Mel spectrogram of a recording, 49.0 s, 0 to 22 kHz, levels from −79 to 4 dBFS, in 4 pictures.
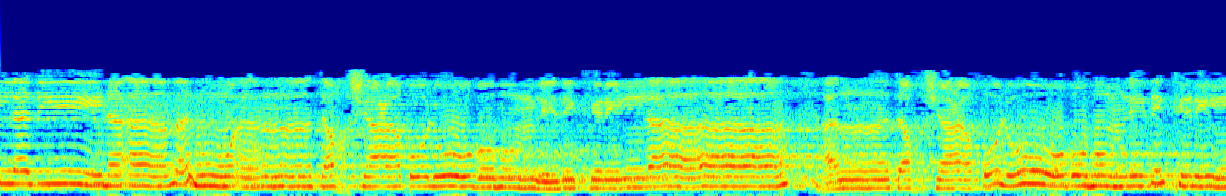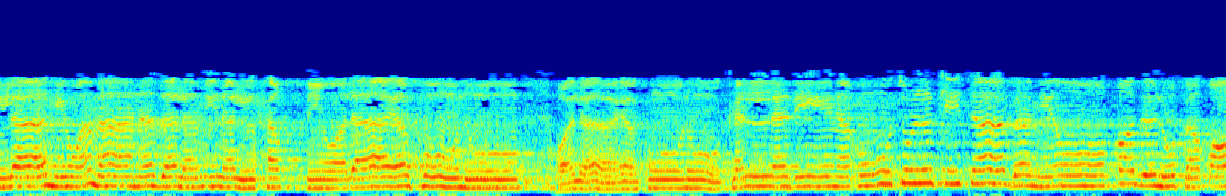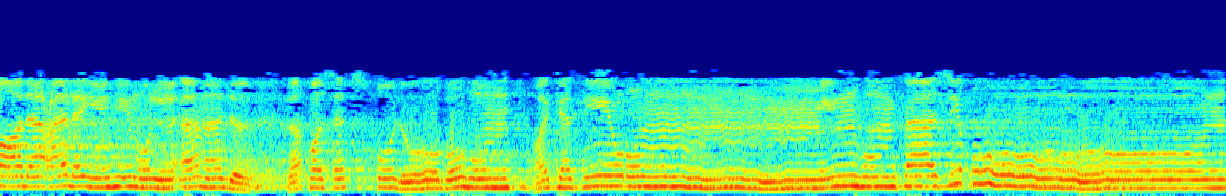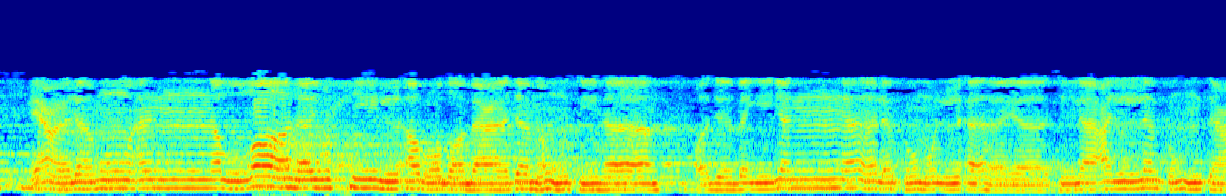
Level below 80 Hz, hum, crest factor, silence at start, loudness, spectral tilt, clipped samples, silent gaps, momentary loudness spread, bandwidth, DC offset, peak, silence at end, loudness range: -50 dBFS; none; 12 dB; 0 s; -14 LUFS; -9.5 dB/octave; under 0.1%; none; 5 LU; 5.2 kHz; 0.2%; 0 dBFS; 0 s; 3 LU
